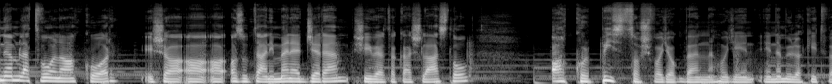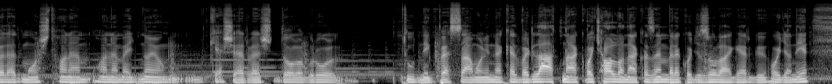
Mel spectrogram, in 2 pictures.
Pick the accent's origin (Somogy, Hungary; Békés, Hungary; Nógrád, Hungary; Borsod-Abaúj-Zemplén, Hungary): Nógrád, Hungary; Karancslapujtő; moved away as an adult; also born or lived in Budapest; now in Salgótarján, Hungary; Karancslapújtón nőttem fel, tehát mi mm-hmm. ott mhm. laktunk, ott nőttem fel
